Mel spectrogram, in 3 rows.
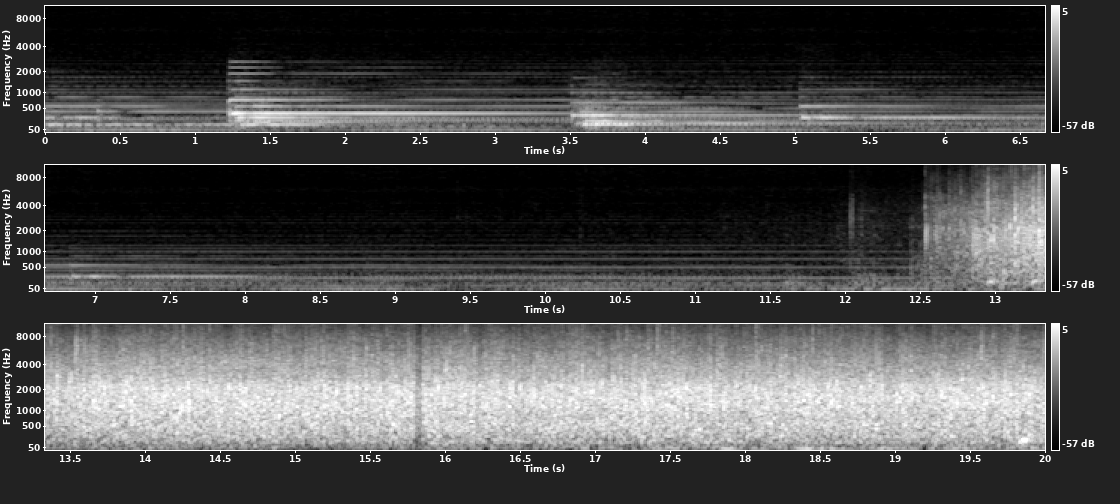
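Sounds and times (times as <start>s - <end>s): audience applause: 12.4s - 20.0s.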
